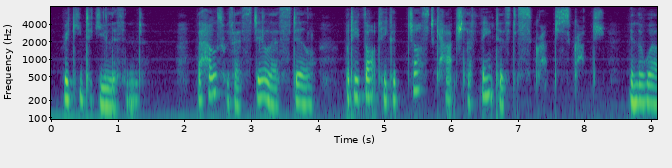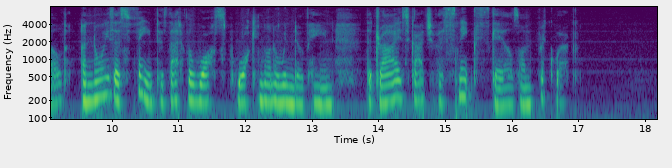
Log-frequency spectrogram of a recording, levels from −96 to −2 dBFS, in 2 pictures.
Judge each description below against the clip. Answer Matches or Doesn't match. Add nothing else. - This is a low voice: Doesn't match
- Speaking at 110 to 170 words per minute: Matches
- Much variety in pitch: Doesn't match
